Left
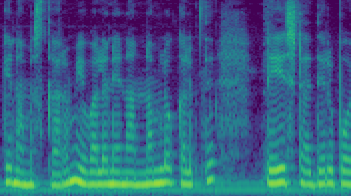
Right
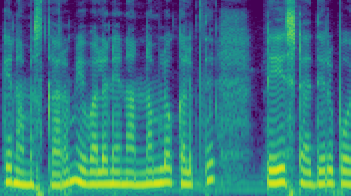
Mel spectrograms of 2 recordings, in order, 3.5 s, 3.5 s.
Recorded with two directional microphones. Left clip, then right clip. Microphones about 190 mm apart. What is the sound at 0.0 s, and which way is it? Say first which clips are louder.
A woman's voice: right 12 dB; 40° right (ahead or behind).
